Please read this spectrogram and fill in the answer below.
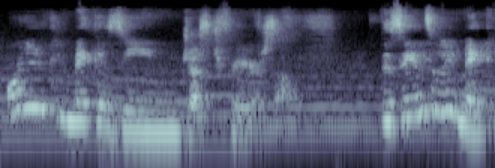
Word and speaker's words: zine: to make seeds and zine is pronounced sort of like the end of the word magazine and a zine is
